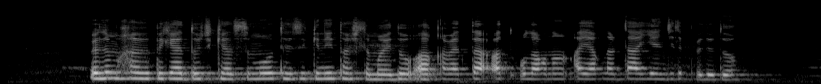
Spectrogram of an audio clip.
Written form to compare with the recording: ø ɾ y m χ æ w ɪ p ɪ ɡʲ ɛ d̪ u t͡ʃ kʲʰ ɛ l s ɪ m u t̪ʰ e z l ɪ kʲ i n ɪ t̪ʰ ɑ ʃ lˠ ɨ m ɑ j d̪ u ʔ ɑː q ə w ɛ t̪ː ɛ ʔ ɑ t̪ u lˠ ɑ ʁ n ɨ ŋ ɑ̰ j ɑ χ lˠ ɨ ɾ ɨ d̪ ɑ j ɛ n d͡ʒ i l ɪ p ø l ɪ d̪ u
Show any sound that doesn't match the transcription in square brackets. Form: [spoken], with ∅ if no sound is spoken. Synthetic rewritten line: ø [l] y m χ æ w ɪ p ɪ ɡʲ ɛ d̪ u t͡ʃ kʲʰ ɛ l s ɪ m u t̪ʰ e z l ɪ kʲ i n ɪ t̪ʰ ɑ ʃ lˠ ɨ m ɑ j d̪ u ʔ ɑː q ə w ɛ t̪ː ɛ ʔ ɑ t̪ u lˠ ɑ ʁ n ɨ ŋ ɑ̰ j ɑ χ lˠ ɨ ɾ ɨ d̪ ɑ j ɛ n d͡ʒ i l ɪ p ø l ɪ d̪ u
